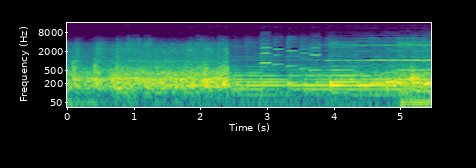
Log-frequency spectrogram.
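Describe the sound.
An international train running on rails near Basel, a loud continuous rumble and clatter that thins after a couple of seconds as steady sustained tones come in over the rolling noise.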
